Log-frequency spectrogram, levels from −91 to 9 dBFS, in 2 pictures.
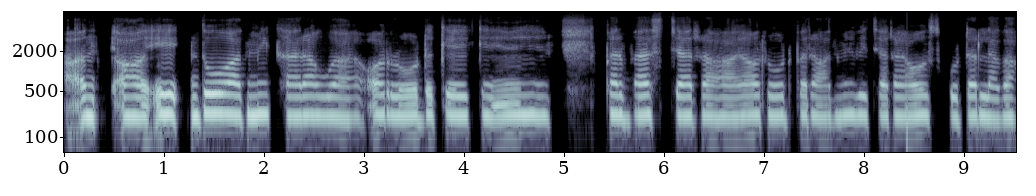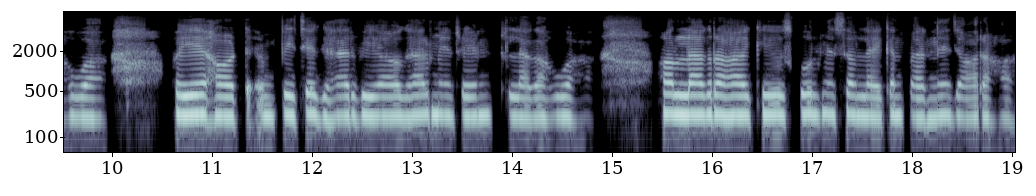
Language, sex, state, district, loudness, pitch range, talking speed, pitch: Hindi, female, Bihar, Gaya, -17 LUFS, 205-215 Hz, 165 wpm, 210 Hz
